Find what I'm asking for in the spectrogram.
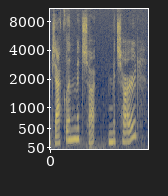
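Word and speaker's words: Jacquelyn Mitchard: It's by Jacqueline Michard, I believe is how you say her name.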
